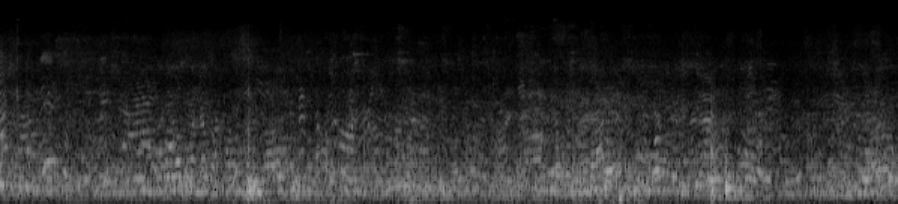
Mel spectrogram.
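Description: A young girl speaks through a microphone and loudspeakers in an echoing hall.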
